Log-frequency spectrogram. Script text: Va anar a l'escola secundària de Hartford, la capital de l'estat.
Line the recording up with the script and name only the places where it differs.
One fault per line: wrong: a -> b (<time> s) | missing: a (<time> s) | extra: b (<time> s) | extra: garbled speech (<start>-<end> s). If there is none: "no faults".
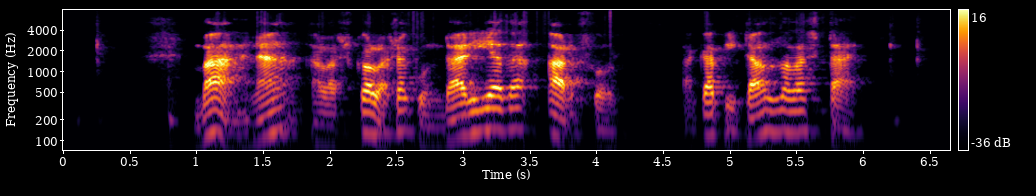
no faults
